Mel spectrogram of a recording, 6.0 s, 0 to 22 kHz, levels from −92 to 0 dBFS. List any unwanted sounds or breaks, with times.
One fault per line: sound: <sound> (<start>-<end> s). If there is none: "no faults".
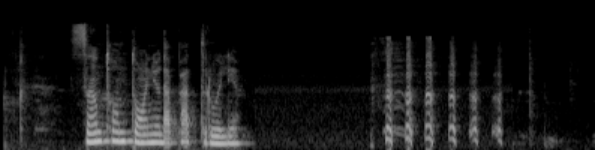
sound: laugh (3.7-5.1 s)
